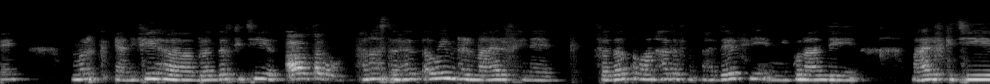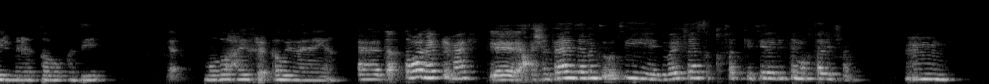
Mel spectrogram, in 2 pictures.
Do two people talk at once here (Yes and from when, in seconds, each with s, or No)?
No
